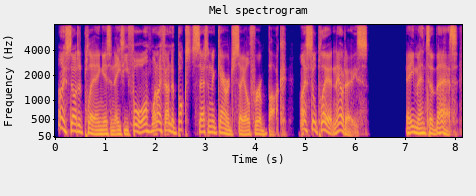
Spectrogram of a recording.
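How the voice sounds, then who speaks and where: A male narrator with a lively, swinging delivery reads Reddit stories aloud. He punches the funny lines with playful emphasis. The recording is close and dry, with no room sound. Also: mid-range voice, dry recording.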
